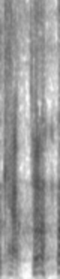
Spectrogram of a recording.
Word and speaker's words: Kapteyn: named Captain Star, which is spelled K-A-P-T-E-Y-N. Captain.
